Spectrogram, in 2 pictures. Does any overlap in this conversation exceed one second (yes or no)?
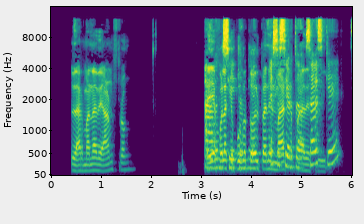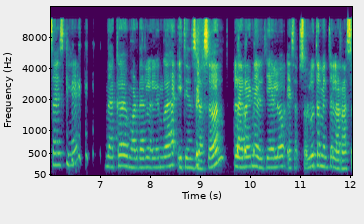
yes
